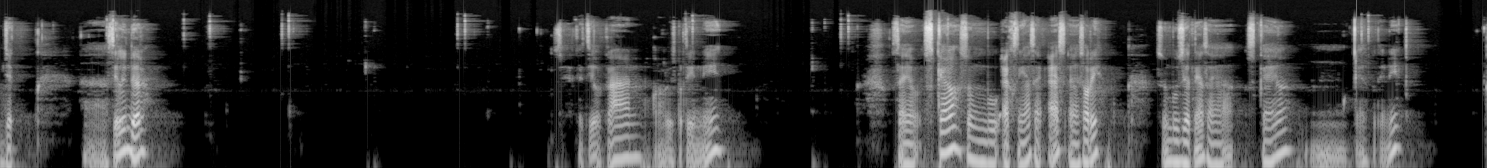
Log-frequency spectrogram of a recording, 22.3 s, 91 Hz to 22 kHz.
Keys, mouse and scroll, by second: 2.8-3.2 drag, 4.4 `, 5.5 r, 7.7 s, 12.2 s, 14.1 s, 20.9 alt+a, 21.1-22.3 drag.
